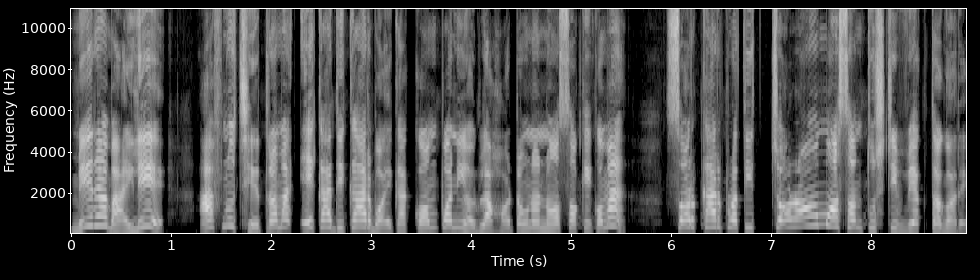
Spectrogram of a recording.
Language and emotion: Nepali, angry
